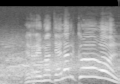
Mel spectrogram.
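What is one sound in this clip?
A crowd cheers in a stadium.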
